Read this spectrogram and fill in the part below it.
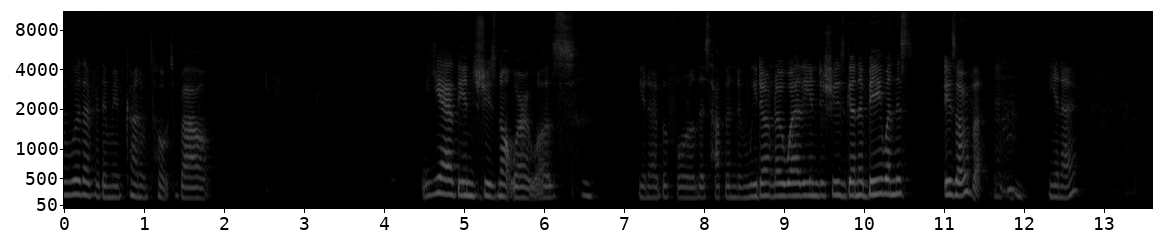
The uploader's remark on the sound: Microphone trouble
